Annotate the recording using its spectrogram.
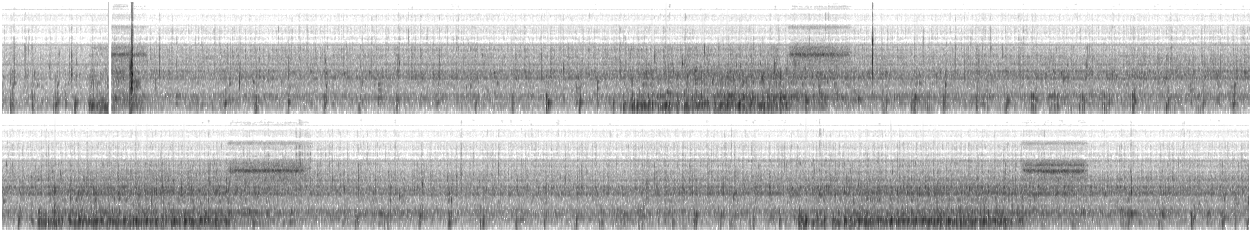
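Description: Scuba diver breathing through a regulator underwater: three long rumbles of exhaled bubbles about nine seconds apart, each followed by a short, higher hissing tone of the next breath drawn in. Underneath runs a constant faint crackle, with one sharp click near the start.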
